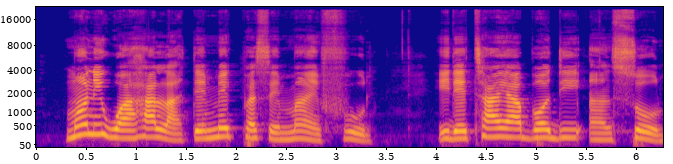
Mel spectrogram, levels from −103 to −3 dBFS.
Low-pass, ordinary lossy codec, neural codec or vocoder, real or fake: none; none; none; real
